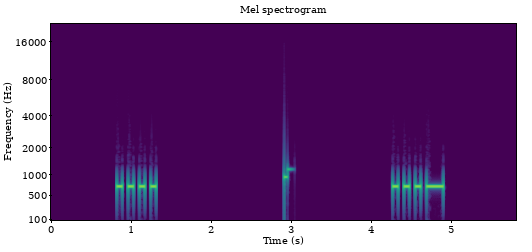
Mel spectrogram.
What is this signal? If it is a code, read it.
Morse code, heard as a keyed tone, about 17 wpm, 700 Hz. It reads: H V
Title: Single Letters - Phonetic Pronunciation 17wpm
